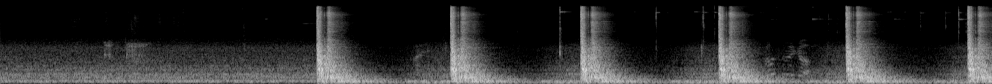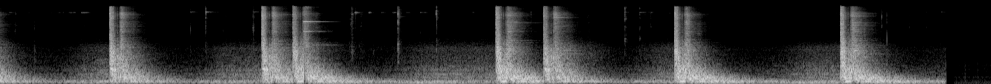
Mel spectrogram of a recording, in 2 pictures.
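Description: A Taurus pistol being test-fired: about eleven loud, sharp gunshots at a slow, even pace of roughly one every one to two seconds, each leaving a short ringing decay, close up over a steady background hum.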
